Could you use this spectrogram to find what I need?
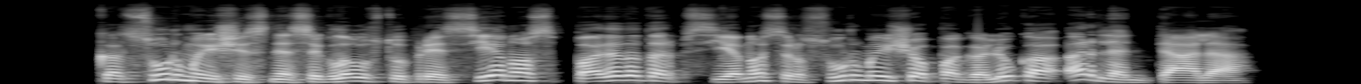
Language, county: Lithuanian, Vilnius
